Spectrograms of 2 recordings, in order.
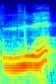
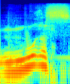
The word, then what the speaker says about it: moins: Ici on a moins et moins. Pendant ce temps-là, quelque part dans le sud-ouest entre Montpellier et Bordeaux, il y a des gens qui prononcent le S de moins.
